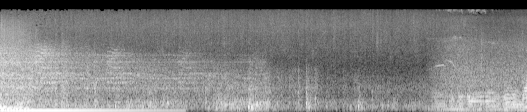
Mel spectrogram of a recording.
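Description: Music dies away into a low thunder rumble with rain and a few sharp cracks. New music with brass comes in near the end.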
